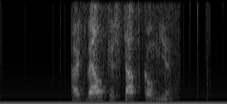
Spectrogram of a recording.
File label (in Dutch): "Stad", Dutch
